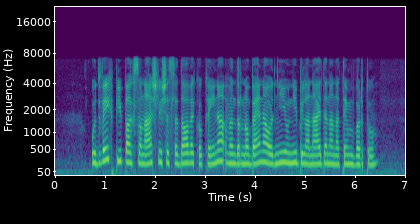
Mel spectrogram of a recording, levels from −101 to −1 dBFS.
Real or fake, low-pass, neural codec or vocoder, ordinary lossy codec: real; 7.2 kHz; none; none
